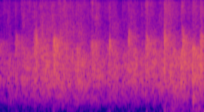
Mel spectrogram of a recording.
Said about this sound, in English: Can we give them both a round of applause? Thank you for their time.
